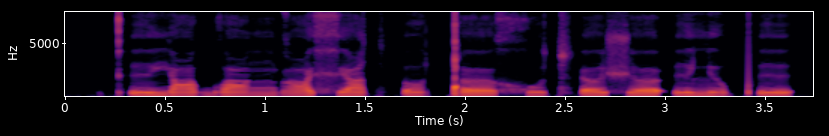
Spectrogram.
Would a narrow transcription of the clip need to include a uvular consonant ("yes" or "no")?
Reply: no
